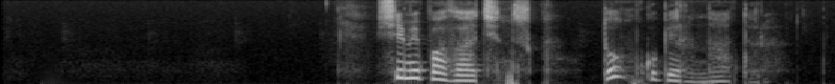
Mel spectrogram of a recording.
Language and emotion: Russian, sad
